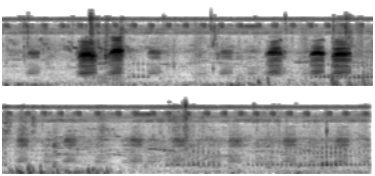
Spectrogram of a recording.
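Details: During the monsoon croaking season, a frog gives harsh, buzzy pulsed croaks in bursts of two or three, loudest early, over a softer chorus of other callers and faint background noise.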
